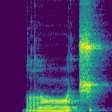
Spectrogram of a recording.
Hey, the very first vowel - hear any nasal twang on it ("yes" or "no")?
yes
